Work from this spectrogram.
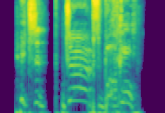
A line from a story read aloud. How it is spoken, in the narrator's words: said Raymond, now sort of coughing and choking and speaking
